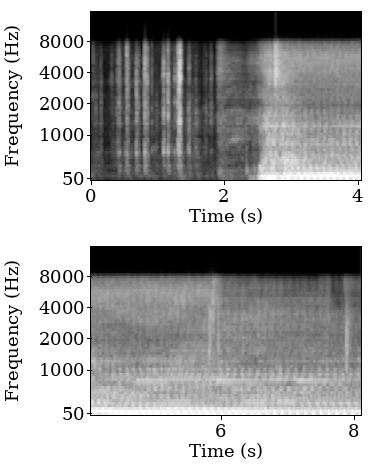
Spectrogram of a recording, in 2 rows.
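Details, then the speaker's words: Junkyard 6.0 LS V8 in a 2500 truck on first start after the swap, fresh oil and moly pre-lube: uneven cranking, then a steady idle with light ticking underneath and 40 psi oil pressure. Lifters are still pumping up and quieten soon after. "There we go. I'm hearing lifters, but I've got 40 pounds of oil pressure. We'll see how that goes in a minute."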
